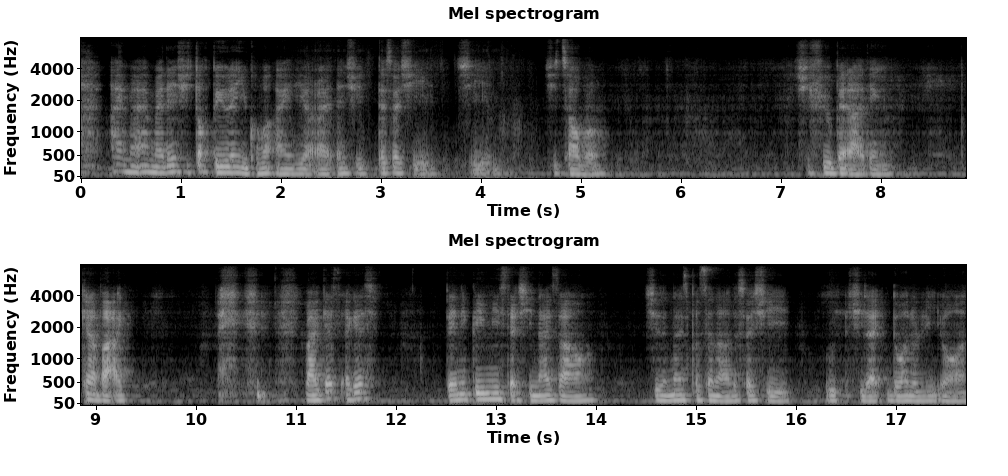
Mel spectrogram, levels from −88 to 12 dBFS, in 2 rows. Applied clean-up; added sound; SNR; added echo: neural separator model SepFormer DNS4.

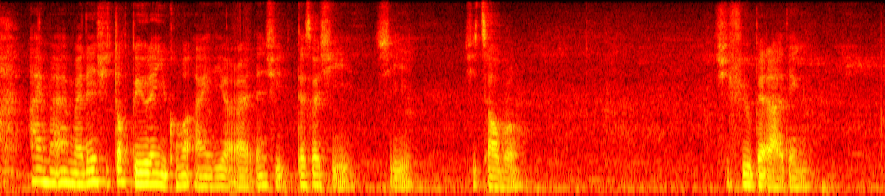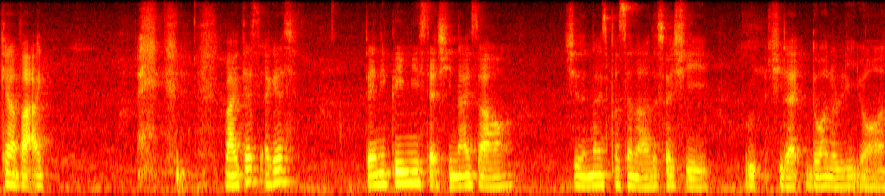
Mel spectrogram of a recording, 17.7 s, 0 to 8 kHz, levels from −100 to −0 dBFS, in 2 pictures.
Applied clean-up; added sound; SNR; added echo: none; none; none; none.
